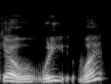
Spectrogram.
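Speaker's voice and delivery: high mock-incredulous yo; a high mock-offended challenge; retold disbelief. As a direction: ask it sky-high in mock shock. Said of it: "I was like".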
